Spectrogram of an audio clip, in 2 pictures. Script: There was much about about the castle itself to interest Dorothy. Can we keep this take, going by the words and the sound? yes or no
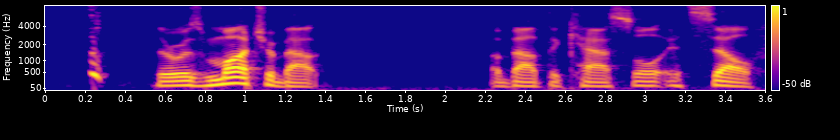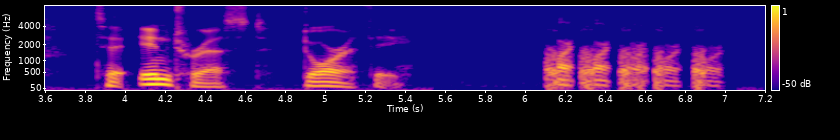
no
